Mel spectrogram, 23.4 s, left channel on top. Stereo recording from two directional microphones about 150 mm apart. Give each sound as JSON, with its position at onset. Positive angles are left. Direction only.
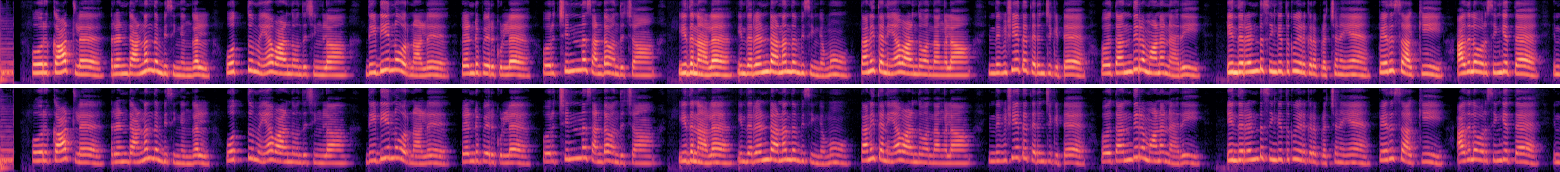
{"t": 0.4, "sound": "a woman's voice", "side_deg": 40}
{"t": 12.9, "sound": "a woman's voice", "side_deg": 40}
